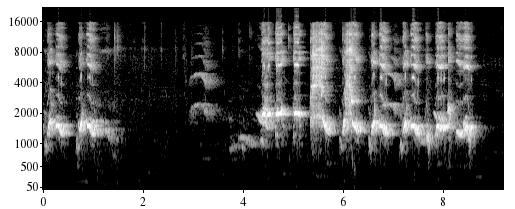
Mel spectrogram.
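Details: A male masked laughingthrush (Pterorhinus perspicillatus) gives loud, harsh, chattering song phrases, rapid bursts of slurred notes after a brief pause with a faint whistle between, played to excite other birds.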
